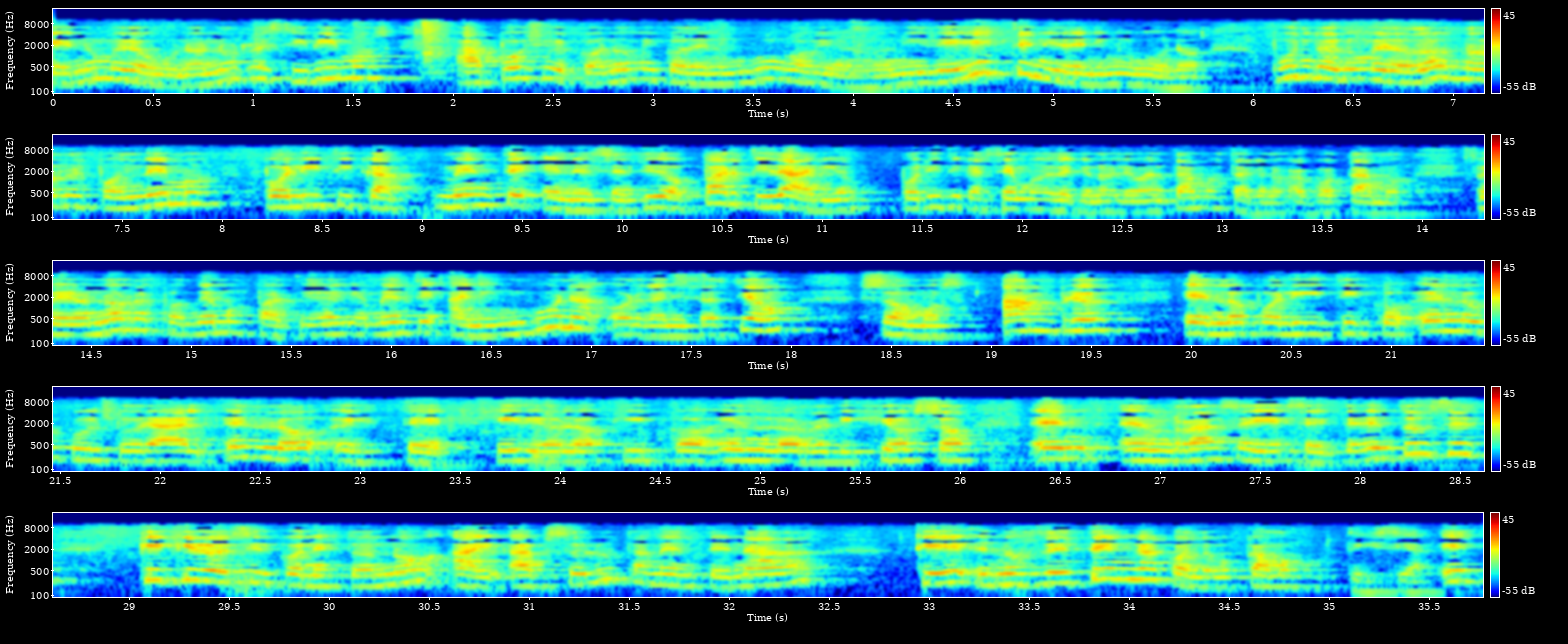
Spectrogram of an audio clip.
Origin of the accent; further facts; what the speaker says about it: Rosario, Santa Fe, Argentina; Yo siempre cuento de donde yo vengo, que es la ciudad de Rosario de Santa Fe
